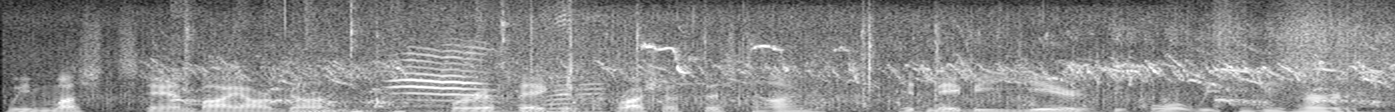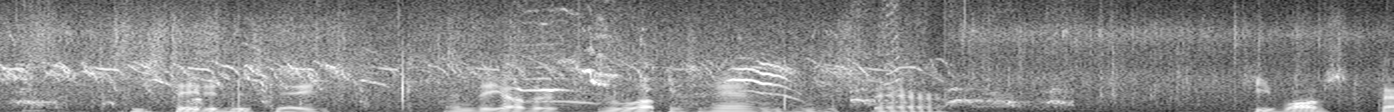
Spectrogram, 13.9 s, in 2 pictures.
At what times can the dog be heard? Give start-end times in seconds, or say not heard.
0.8-2.0, 6.0-7.2, 11.2-12.3.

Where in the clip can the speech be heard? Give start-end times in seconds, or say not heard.
0.0-6.9, 7.6-11.8, 13.1-13.9.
